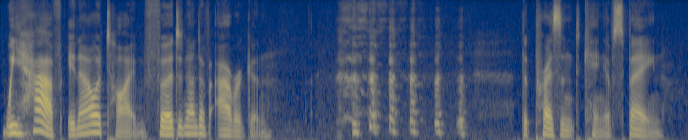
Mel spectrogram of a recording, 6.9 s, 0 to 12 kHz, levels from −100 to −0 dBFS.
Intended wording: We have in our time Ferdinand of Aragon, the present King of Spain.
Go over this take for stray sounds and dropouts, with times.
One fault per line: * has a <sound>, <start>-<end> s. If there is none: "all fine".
* has a laugh, 3.3-4.7 s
